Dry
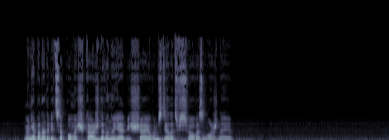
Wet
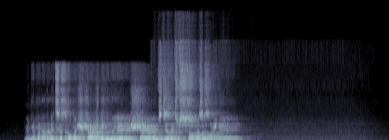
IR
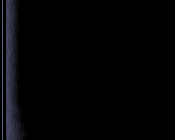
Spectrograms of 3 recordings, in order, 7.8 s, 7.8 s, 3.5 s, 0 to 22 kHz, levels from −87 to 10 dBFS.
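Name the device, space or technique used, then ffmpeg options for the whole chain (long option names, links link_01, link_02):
far-field microphone of a smart speaker: -filter_complex "[0:a]asplit=3[link_01][link_02][link_03];[link_01]afade=type=out:start_time=1.31:duration=0.02[link_04];[link_02]bandreject=frequency=126:width_type=h:width=4,bandreject=frequency=252:width_type=h:width=4,afade=type=in:start_time=1.31:duration=0.02,afade=type=out:start_time=2.01:duration=0.02[link_05];[link_03]afade=type=in:start_time=2.01:duration=0.02[link_06];[link_04][link_05][link_06]amix=inputs=3:normalize=0,aecho=1:1:240:0.0944[link_07];[1:a]atrim=start_sample=2205[link_08];[link_07][link_08]afir=irnorm=-1:irlink=0,highpass=92,dynaudnorm=framelen=130:gausssize=13:maxgain=16dB" -ar 48000 -c:a libopus -b:a 16k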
